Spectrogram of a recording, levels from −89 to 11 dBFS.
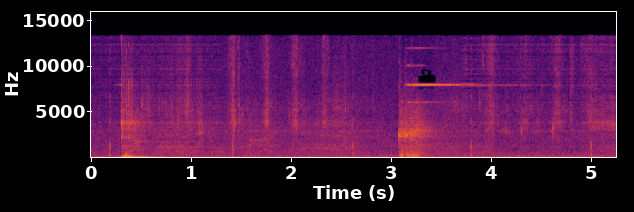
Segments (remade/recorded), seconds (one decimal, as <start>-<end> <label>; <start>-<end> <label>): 0.0-1.3 remade; 1.3-3.7 recorded; 3.7-5.3 remade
